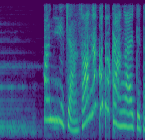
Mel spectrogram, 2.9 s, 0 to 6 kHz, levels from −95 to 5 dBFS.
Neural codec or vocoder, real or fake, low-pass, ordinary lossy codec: vocoder, 22.05 kHz, 80 mel bands, HiFi-GAN; fake; 5.4 kHz; none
